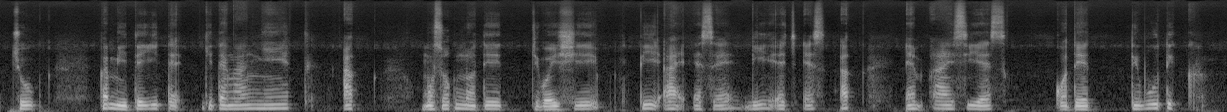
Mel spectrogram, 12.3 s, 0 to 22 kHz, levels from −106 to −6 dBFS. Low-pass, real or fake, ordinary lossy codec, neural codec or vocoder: none; fake; none; codec, 44.1 kHz, 7.8 kbps, DAC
